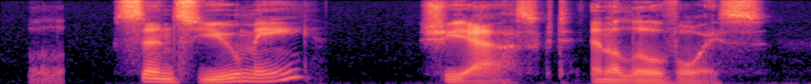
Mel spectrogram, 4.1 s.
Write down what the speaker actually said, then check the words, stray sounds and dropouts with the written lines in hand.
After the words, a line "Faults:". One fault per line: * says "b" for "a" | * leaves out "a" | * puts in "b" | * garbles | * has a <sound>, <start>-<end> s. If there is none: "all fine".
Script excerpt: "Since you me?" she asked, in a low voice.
"Since you me?" she asked, in a low voice.
Faults:
* has a laugh, 0.1-0.3 s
